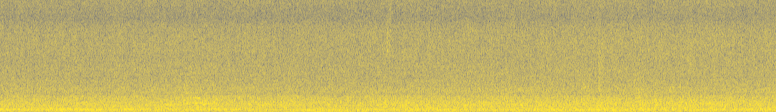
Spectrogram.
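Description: Heavy typhoon rain pouring down steadily: a dense, even hiss that does not let up.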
